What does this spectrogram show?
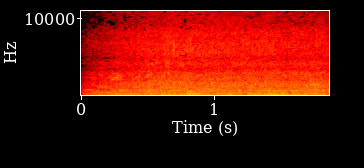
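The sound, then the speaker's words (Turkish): Heavy storm surf surges over the streets of Kurşunlu in Gemlik, Bursa, during a storm with winds reaching 86 km per hour, in a continuous, loud roar of rushing water, with gusting wind noise buffeting the microphone throughout. “Gemlik ilçesinde Kurşunlu mahallesinde deniz taşlı caddeleri sokakları kapladı.”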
